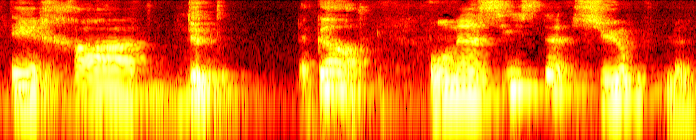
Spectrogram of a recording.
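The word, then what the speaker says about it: אחד: Echad. D'accord? On insiste sur le Dalet. On insiste sur le Dalet pour que, Chaz v'Chalila, on ne puisse pas croire qu'il s'agit d'un Resh.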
